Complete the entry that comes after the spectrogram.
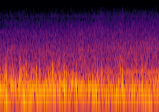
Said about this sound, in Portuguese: Deixa eu arrumar o vento aqui. Vai melhorar o vento, tá?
